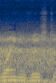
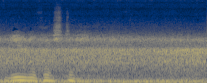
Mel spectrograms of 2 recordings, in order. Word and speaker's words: Buena Vista: Starting this leg between Daleville and Buena Vista, and that is the way they pronounce it in Virginia. I realize it's Buena Vista everywhere else in the world, but here in Virginia it's Buena Vista.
